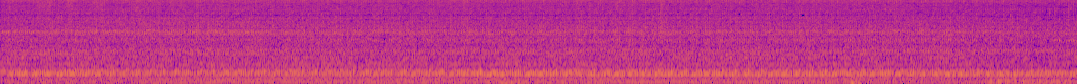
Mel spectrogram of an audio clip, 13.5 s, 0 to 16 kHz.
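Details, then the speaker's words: 2011 BMW 335i xDrive E90 with N55 six-cylinder, just after replacing engine belts and pulleys because of cold-weather squeak: steady, even idle hum, no chatter or rattle, belt drive quiet. Normal idle. "sounds good there's no rattle let's take a look oh good there's no rattling as you could hear"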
